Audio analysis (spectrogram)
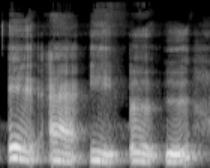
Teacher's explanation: Bu saitləri səsləndirərkən isə dilimiz önə doğru gəlir. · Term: İncə saitlər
